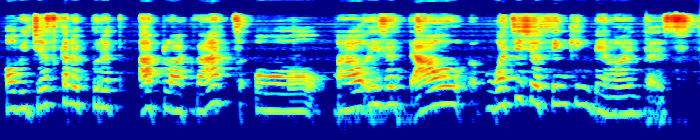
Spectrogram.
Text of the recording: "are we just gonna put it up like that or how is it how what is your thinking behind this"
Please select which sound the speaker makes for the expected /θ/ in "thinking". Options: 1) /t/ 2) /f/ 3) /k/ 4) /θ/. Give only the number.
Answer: 4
